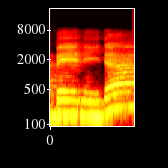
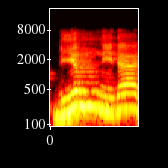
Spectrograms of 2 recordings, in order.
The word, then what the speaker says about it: ㅂ니다: Jika dibaca, menjadi -benida dan -sepnida. Oke. Namun, pengucapannya adalah -mnida dan -seumnida.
